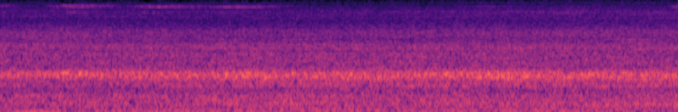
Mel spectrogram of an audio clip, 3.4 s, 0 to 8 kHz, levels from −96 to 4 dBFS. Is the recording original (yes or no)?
yes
